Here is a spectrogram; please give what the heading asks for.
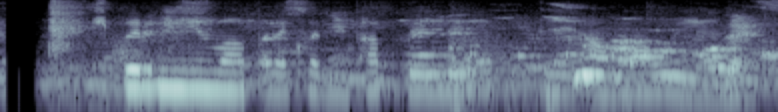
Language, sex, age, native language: Icelandic, female, 11, Icelandic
